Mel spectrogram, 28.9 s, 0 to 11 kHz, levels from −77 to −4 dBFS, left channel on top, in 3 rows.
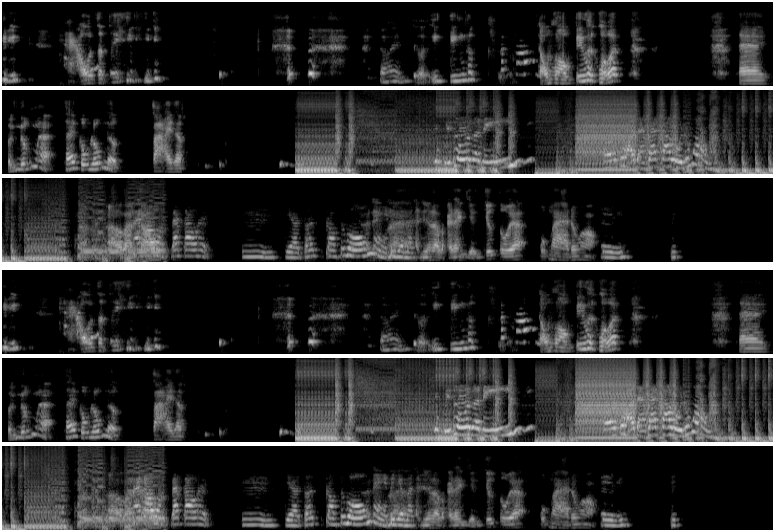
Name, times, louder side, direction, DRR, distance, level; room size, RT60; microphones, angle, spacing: voice 1, 0.0-2.0 3.4-6.3 6.7-8.0 8.9-11.1 11.5-11.9 20.2-21.2 23.8-26.7, left 3 dB, 50° left, 0.9 m, -35 dB
sound 1, 13.3-21.3, right 1 dB, 40° right, 0.9 m, -30 dB
voice 2, 15.0-16.3 17.1-18.5 20.9-21.8 22.3-24.6 26.8-27.1 27.6-27.7, right 3 dB, 65° right, 1.3 m, -29 dB
5.2 x 2.4 x 2.9 m
head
